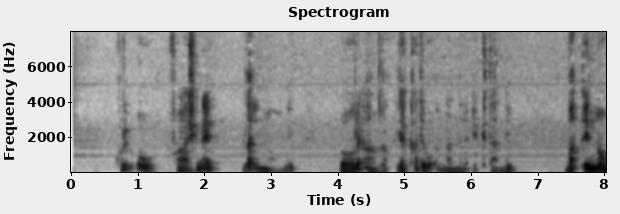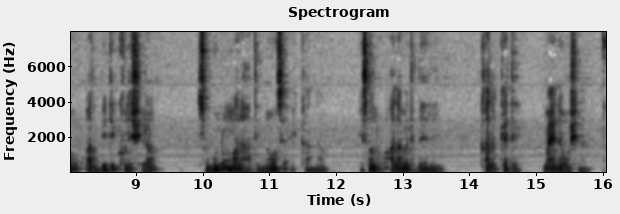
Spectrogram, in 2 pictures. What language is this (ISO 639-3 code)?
sid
